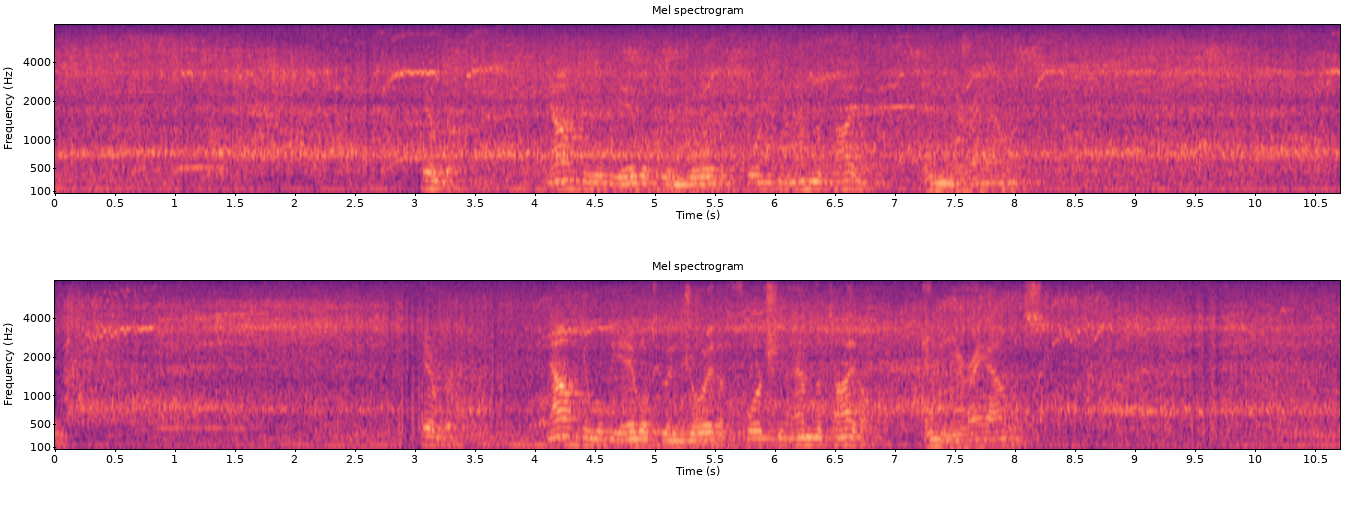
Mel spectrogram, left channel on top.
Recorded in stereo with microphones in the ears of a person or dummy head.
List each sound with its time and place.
3.0 s a man speaking: 15° right (ahead or behind), 2.5 m; by 8.3 s 75° right (ahead or behind), 2 m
